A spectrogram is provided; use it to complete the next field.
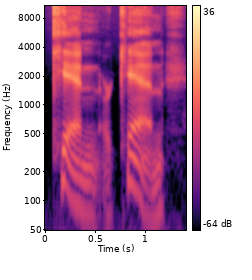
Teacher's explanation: The vowel sound in can often weakens when it's unstressed becoming more like can or can and you reduces to yah.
